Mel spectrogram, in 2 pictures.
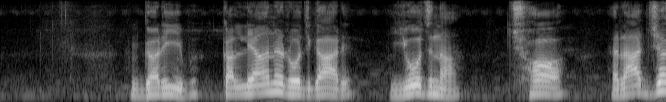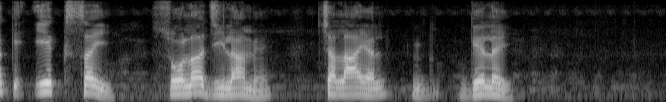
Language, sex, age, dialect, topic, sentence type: Maithili, male, 18-24, Eastern / Thethi, banking, statement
